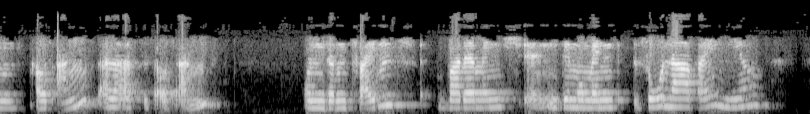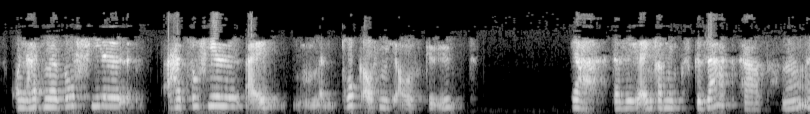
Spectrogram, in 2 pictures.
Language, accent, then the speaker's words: German; Thuringia, Germany; born there; Ich komme gebürtig aus Thüringen und habe mir da aber was aufgebaut.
